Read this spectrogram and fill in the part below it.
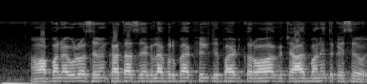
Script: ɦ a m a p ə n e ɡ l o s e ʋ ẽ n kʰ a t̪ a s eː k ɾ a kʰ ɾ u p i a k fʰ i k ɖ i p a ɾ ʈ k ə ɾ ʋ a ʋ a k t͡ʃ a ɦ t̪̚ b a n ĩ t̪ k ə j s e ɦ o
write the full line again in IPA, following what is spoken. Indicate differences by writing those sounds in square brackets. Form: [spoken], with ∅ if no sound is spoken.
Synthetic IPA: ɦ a m a p ə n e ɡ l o s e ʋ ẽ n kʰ a t̪ a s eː k [l] a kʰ ɾ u p [j] a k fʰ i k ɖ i p a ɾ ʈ k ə ɾ ʋ a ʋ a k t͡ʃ a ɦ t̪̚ b a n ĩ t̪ k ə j s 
